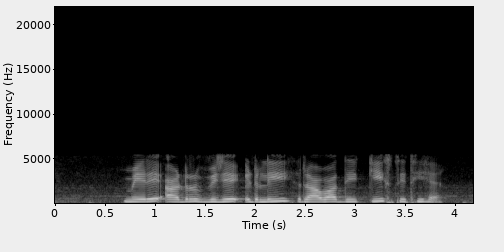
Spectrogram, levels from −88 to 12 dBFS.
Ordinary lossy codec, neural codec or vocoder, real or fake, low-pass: none; none; real; 5.4 kHz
